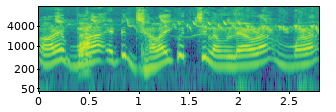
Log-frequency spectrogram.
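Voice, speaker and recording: A woman plays a brash, boozy little rascal from a comic cartoon, pitched very high. The talk is crude and slangy. A faint layer of noise sits behind the voice. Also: very animated, fairly quick. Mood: defiant.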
